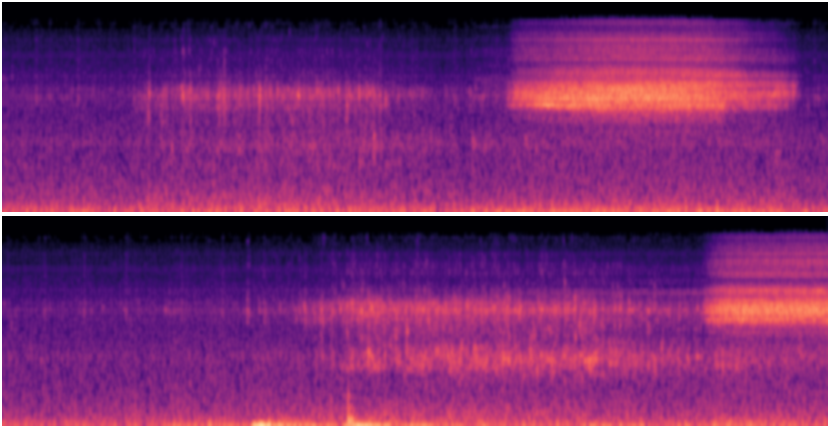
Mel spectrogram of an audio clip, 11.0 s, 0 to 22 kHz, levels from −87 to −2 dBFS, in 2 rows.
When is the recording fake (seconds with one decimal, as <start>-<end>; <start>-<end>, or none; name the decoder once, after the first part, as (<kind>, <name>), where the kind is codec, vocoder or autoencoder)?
0.0-2.8 (vocoder, BigVGAN v2); 5.9-9.6; 10.6-11.0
